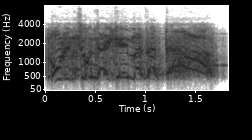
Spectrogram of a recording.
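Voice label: Korean right wing mood high, speech; War Thunder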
